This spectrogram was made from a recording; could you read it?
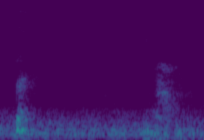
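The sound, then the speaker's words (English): Dogs barking at one another in a barking exchange, two short, muffled barks about a second and a half apart over a steady low background rumble. “Now, there's a barking war happening around me, so just bear with me.”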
